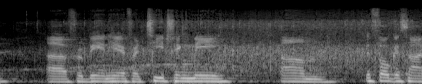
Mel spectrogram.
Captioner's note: applause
